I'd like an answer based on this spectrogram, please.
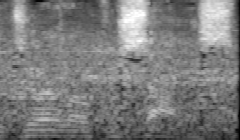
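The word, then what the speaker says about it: Zoilo Versalles: And I think it's probably Versailles, but there's no pronunciation guide anywhere on the internet, so I'm going to correct it and say Zoilo Versailles.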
